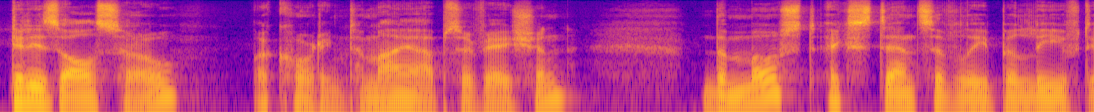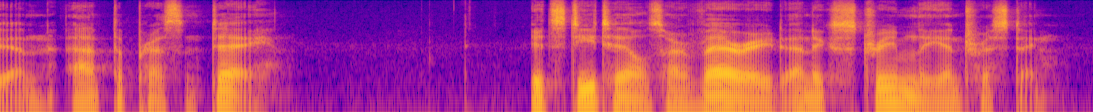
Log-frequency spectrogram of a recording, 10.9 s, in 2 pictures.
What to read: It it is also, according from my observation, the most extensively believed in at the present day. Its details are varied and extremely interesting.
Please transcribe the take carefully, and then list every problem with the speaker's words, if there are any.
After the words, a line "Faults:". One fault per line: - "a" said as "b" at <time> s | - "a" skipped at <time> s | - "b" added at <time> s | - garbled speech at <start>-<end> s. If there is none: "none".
It is also, according to my observation, the most extensively believed in at the present day. Its details are varied and extremely interesting.
Faults:
- "it" skipped at 0.1 s
- "from" said as "to" at 1.7 s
